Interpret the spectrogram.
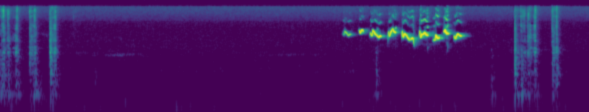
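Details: Young ultramarine grosbeak (azulão) from Brazil's Northeast, still in brown plumage, singing: a rapid run of about a dozen sweet, warbled whistled notes lasting two seconds, between brief bursts of clicking and tapping noise before and after.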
